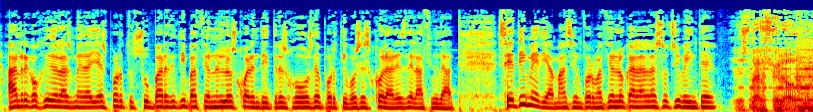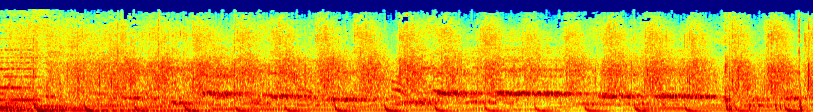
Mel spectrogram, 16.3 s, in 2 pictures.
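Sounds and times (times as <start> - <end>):
speech: 0.1 - 8.3
crowd chanting at the Palacio del Eliseo in Paris: 8.5 - 16.2.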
